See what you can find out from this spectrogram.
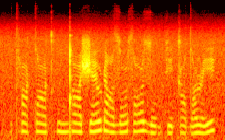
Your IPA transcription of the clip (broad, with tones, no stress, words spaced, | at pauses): tʰɑ˨˩ɡtˤæ˨˩o̯kʰɯ˨˩ ŋ͡ǃɑ˨˩ʃæ˩˥o̯ɽæ˨˩ zˤo˩˥sˤɯ˩˥o̯ zo˨˩ɡke˨˩kɯ˨˩dˤe˩˥ ɭe˩˥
